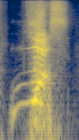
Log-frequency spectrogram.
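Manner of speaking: sudden high, loud burst of joy; excited yell. Real, not acted. Streamer cheering the drop, excited yell. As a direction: shout it out, overjoyed. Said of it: "I got too excited".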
